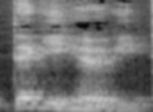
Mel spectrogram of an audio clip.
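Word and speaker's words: Degi Heugi: It sounds not easy if you say it that way. Degi Hoogie, D-E-G-I, Degi, and Hoogie, H-E-U-G-I.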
